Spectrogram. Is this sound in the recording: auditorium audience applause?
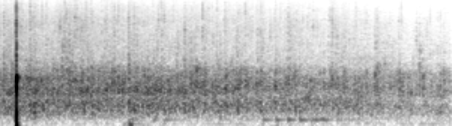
yes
